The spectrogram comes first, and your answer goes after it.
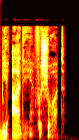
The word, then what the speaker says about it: Eddie: My name was, but friends called me Adi for short. In English, the name is pronounced Eddie.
